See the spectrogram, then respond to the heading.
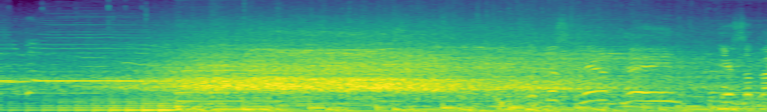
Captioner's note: crowd cheering Bernie Sanders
